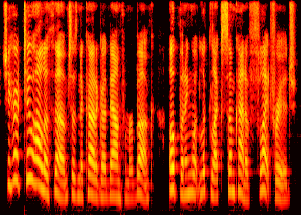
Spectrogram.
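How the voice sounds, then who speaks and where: A woman reading a story aloud as an expressive narrator. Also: medium pitch, normal speed, no room sound, studio quality. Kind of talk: expressive audiobook narration of fiction.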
